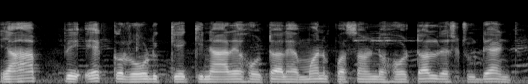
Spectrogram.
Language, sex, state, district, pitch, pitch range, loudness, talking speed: Hindi, male, Jharkhand, Palamu, 125 Hz, 120-130 Hz, -17 LUFS, 135 wpm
